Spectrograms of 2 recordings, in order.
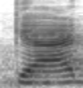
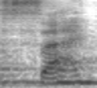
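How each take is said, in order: First: The word begins with a K sound. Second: The word begins with an S sound. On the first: The speaker calls it right. "सी for कैट होता है" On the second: The speaker calls it wrong. "सी for सैट नहीं होता"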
